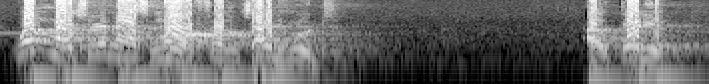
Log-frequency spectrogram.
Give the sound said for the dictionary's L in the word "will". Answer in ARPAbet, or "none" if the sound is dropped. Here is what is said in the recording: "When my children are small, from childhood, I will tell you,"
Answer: W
